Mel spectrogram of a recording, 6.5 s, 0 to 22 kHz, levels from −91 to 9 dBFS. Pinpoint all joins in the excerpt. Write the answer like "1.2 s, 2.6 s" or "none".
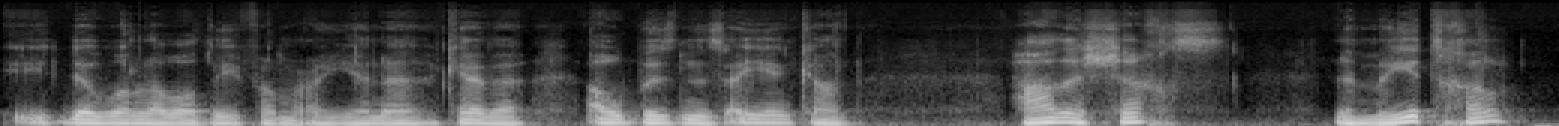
none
